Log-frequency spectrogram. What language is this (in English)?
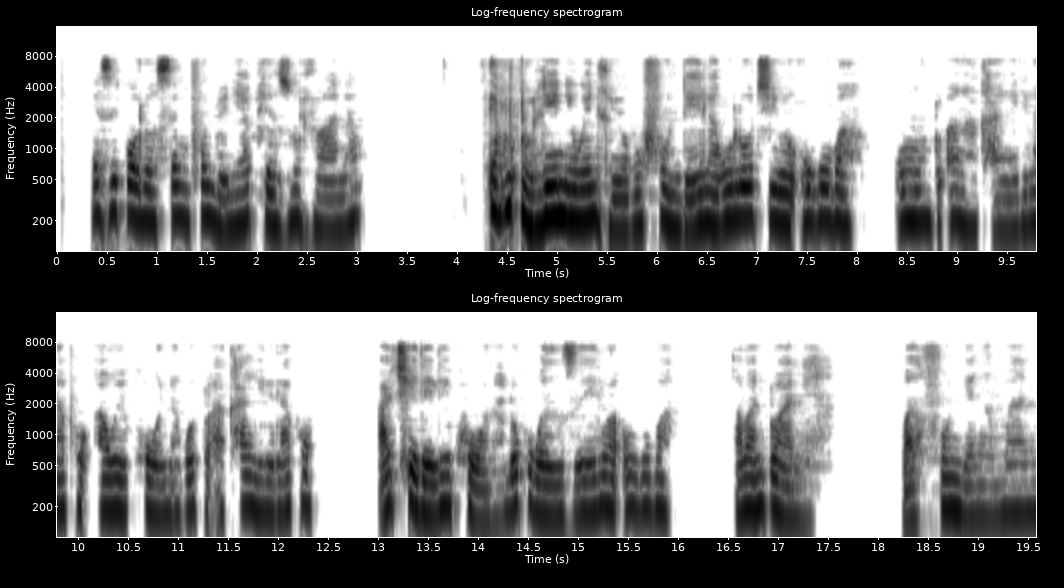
North Ndebele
